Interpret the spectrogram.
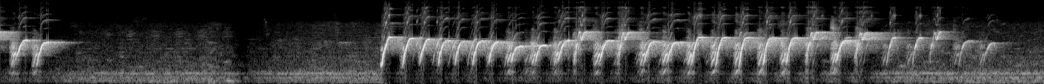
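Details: Asian fairy-bluebird in vigorous 'isian' song: three upswept whistles, a quiet stretch with low humming noise, then a long rapid run of loud rising whistled notes, several per second, before fading back to the hum.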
